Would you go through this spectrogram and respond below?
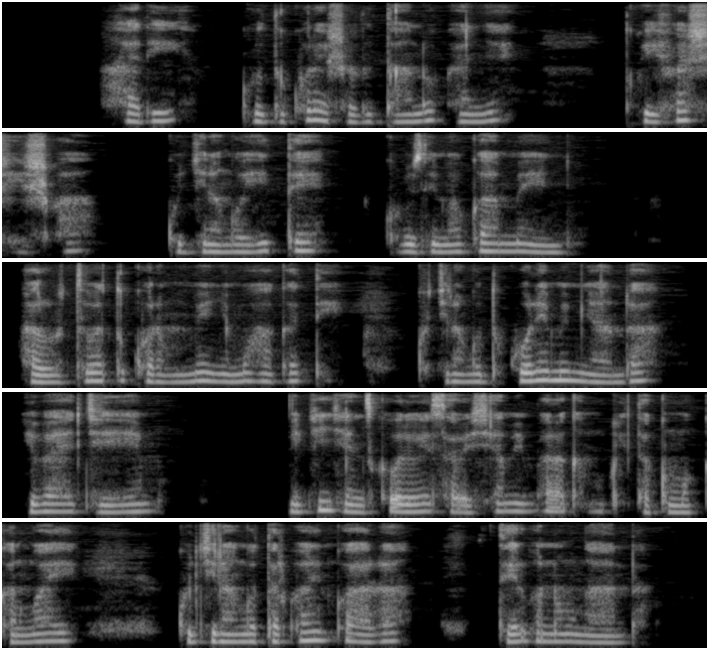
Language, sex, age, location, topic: Kinyarwanda, female, 18-24, Kigali, health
